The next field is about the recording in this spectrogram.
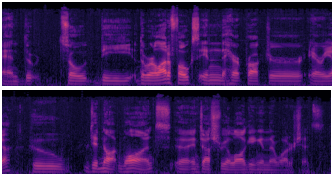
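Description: In a Canadian accent, a man with an unremarkable speaking voice talks at a moderate pace, fairly low in pitch and fairly even in intonation. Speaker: forester. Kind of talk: interview.

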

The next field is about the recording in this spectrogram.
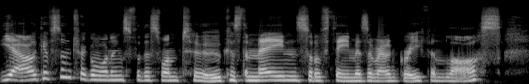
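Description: A woman at medium pitch with a plain, everyday voice, ordinary pitch variation, a fairly quick pace, hardly any pauses, and a quiet background. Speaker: library staff reader. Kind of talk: casual chat about books. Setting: studio.

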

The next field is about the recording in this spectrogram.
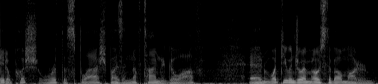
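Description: With an ordinary speaking voice, a man talks at a moderate pace in a medium pitch. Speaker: podcast host. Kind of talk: podcast news recap. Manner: informal, chatty.

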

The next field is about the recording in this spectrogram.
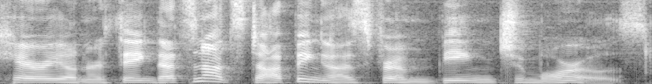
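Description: In a plain, everyday voice with an American accent, a woman speaks at a moderate pace and fairly low pitch with ordinary pitch variation, on a very clean recording with a silent background. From US mainland. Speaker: podcast panelist. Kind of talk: casual chat.

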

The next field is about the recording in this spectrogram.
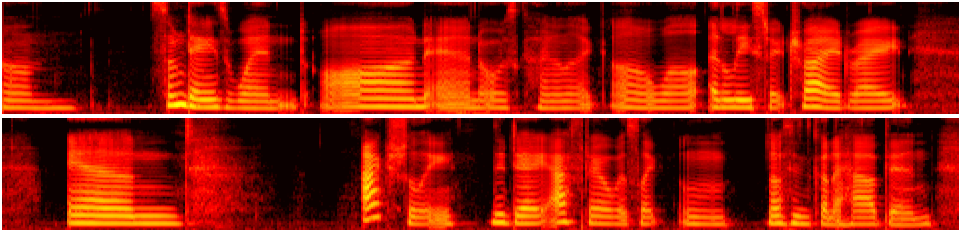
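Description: A woman of medium pitch with a slight Danish accent, fairly slow and fairly even in intonation, with long, frequent pauses. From Denmark. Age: 20s. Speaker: podcast host. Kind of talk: casual monologue. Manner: frequent laughter and filler words.

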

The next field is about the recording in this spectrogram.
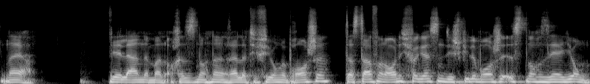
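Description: A man's voice at medium pitch with a dark, mellow tone, very fast pace, very even loudness and fairly even intonation. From eastern Germany. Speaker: podcast host. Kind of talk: casual chat.

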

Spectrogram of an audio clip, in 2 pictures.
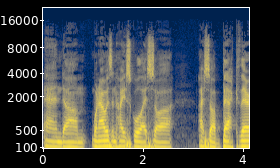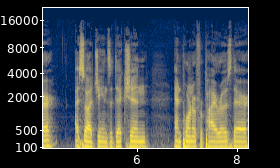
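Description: A fairly low-pitched man with an American accent, fairly slow in pace and monotone, flat in intonation. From Connecticut, suburb of New Haven. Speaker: podcast host and comedian. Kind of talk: casual chat. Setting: in person in the East Village.

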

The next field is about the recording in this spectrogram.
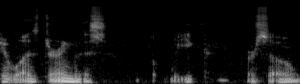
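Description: A man speaks quietly. The sound is dry and close with no echo. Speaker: wrestling podcast host. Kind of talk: casual solo monologue. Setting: home recording late at night. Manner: halting.

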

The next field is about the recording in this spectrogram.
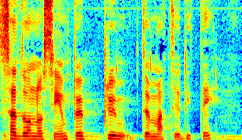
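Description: This woman has a Hungarian accent and a fairly low pitch. Her pitch varies in an ordinary way. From Hungary. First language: Hungarian (speaking French). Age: 20s. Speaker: volunteer. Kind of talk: interview. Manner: halting.

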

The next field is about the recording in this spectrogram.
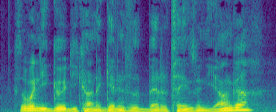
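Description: With an Australian accent, a man speaks at a medium pitch in a dark, mellow tone with ordinary pitch variation. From Australia, Canberra. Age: 30s. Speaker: martial artist and wrestling coach. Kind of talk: casual chat. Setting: sauna at a martial arts gym.

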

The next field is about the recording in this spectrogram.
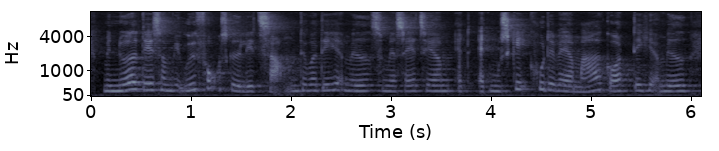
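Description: Ordinary pitch variation at a moderate pace, with audible room echo. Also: woman. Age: 60s. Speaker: psychotherapist, podcast co-host. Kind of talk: casual conversation. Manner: halting, many fillers.

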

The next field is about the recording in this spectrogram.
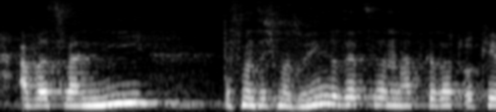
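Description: A woman speaks at a fairly quick pace in a medium pitch. Noticeable background noise runs under her voice. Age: 20s. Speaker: radio host. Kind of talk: casual interview chat.

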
